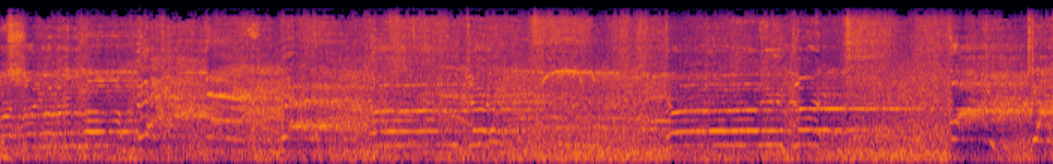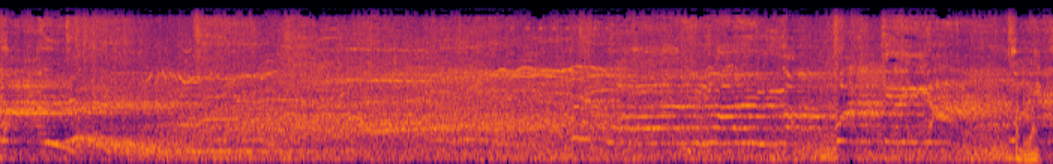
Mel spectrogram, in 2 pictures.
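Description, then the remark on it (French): The famous Māori haka Ka Mate, a ritual intimidation war chant: a large group of male voices shouting and bellowing in forceful, rhythmic unison, loud, with sharp yells punctuating the chant over a roaring background. “Et comme les All Blacks avant leur match qui ont récupéré ce, ce rituel-là pour intimider leurs adversaires, on écoute le fameux Kamate.”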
